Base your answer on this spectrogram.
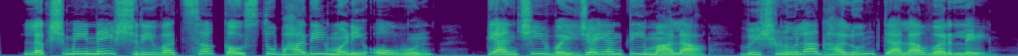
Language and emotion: Marathi, neutral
